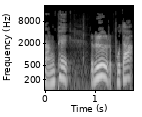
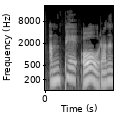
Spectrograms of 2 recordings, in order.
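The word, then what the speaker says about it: ampere: 보통 우리는 앙페르보다 암페어라는 단위를 더 미국식으로 읽는 단위를 많이 써.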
